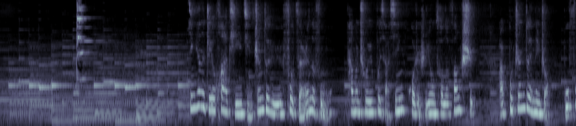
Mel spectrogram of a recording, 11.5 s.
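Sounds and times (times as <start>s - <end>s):
glasses clinking in a toast: 1.6s - 2.1s
soft melodic music bed: 1.6s - 2.8s
speech: 3.8s - 11.5s.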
